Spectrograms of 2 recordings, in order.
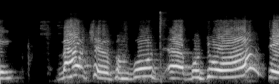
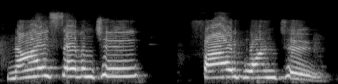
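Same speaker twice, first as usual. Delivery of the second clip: slow repeat; slower than usual. Shown as a demonstration. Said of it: "I repeat".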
